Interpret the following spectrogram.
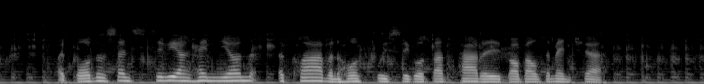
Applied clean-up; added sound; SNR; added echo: none; Musical instrument; 15 dB; none.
